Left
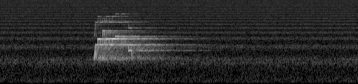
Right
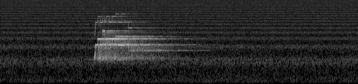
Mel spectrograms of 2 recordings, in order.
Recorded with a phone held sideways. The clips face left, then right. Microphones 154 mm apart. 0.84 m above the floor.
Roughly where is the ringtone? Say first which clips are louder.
Left 1 dB; left.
